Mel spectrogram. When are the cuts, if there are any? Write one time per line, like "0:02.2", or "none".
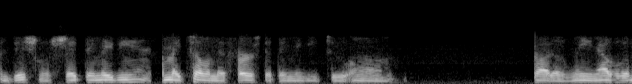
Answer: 0:01.5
